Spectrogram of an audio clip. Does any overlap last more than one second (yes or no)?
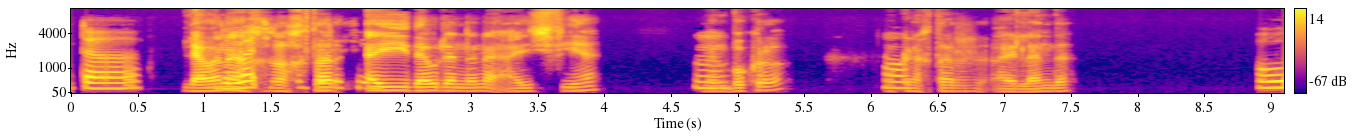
yes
